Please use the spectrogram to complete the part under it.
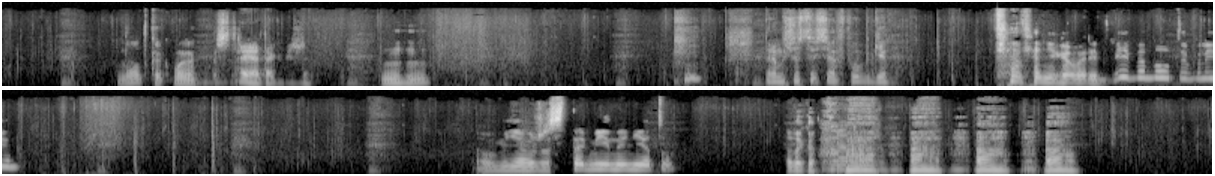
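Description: A man talks with animation into a microphone, close up.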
